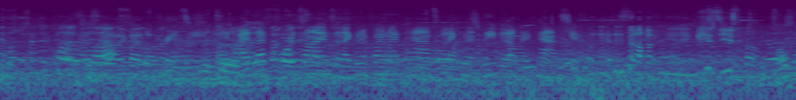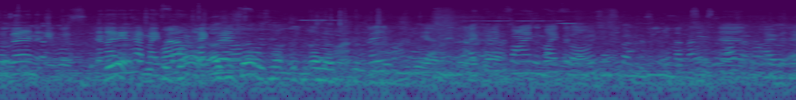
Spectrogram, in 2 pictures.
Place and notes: Square du Vert-Galant, Place du Pont Neuf, Paris, Frankrijk - Conversations in the park
General atmosphere and conversations in a very crowded Square Du Vert - Galant, a tiny park on the very edge of Île de la Cité in Parijs.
